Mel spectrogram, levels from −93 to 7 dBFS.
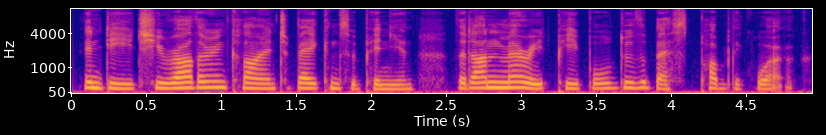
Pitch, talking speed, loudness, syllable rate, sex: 200 Hz, 180 wpm, -16 LUFS, 5.8 syllables/s, female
